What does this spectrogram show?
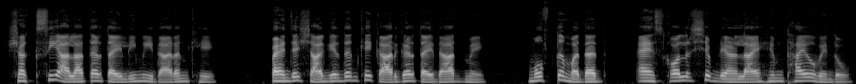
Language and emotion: Sindhi, neutral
